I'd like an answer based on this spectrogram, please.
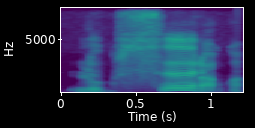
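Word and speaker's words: lux: 그걸 바로 조도라고 했고 얘는 룩스라고 합니다.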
